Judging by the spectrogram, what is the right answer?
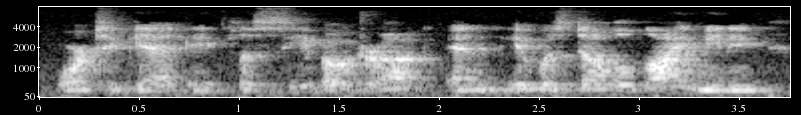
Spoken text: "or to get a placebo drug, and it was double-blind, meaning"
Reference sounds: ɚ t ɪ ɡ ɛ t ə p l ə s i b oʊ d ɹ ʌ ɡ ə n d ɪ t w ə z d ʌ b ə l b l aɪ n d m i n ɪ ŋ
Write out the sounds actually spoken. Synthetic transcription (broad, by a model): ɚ t ɪ ɡ ɛ t ə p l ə s i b oʊ d ɹ ʌ ɡ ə n ɪ t w ə z d ʌ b l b aɪ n m i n ɪ ŋ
